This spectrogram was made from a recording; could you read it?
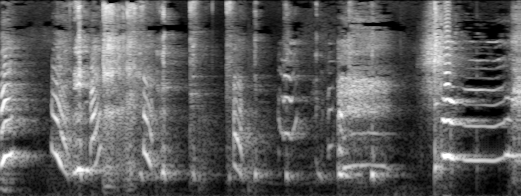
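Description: A loud string of harsh coughing bursts, a lingering cough left over from COVID, mixed with breathy, laugh-like vocal noises, coming in uneven fits over a few seconds.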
